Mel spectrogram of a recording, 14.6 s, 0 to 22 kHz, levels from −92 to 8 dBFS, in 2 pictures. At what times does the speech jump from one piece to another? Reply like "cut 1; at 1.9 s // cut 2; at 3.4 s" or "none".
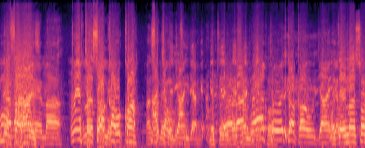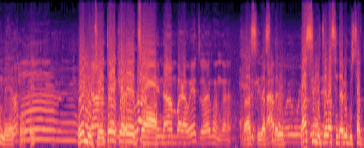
none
